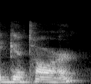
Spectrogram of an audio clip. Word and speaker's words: Qatar: Bahrain, Kuwait, Oman, Gutter, also pronounced guitar as in the musical instrument. A guitar, that's the proper pronunciation.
